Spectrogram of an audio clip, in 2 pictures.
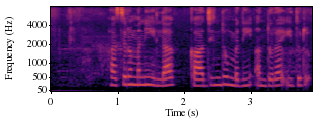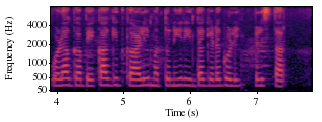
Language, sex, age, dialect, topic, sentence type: Kannada, female, 18-24, Northeastern, agriculture, statement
